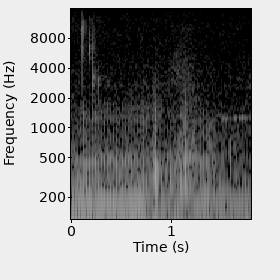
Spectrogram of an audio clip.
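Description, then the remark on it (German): A pet cat purrs, a steady low rumble with a soft pulsing rhythm that holds at an even level throughout, along with a couple of faint rustling touches. “Jetzt kommt meine Katze.”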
